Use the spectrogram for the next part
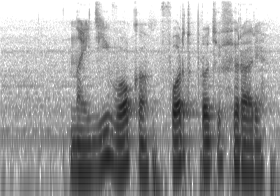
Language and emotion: Russian, neutral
